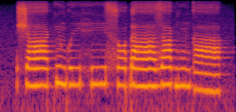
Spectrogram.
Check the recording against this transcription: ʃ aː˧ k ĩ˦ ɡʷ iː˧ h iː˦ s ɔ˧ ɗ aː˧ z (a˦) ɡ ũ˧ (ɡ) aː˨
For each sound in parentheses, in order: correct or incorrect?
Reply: correct, correct

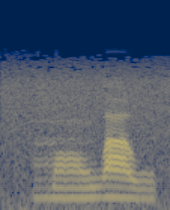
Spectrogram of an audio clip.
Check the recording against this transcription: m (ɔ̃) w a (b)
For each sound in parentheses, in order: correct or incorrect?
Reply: correct, incorrect: w

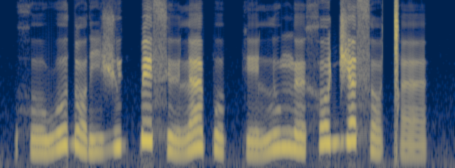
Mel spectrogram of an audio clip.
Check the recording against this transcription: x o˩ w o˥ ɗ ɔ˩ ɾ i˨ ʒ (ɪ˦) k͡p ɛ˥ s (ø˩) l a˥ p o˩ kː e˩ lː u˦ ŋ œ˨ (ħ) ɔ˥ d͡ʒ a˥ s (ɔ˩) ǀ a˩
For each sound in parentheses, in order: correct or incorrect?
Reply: incorrect: y˦, correct, incorrect: x, incorrect: ɔ˨

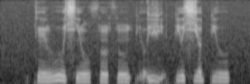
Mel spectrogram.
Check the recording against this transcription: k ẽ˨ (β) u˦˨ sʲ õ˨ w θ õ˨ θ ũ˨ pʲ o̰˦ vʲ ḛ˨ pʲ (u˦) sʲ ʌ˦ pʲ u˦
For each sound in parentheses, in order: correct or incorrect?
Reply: correct, correct

